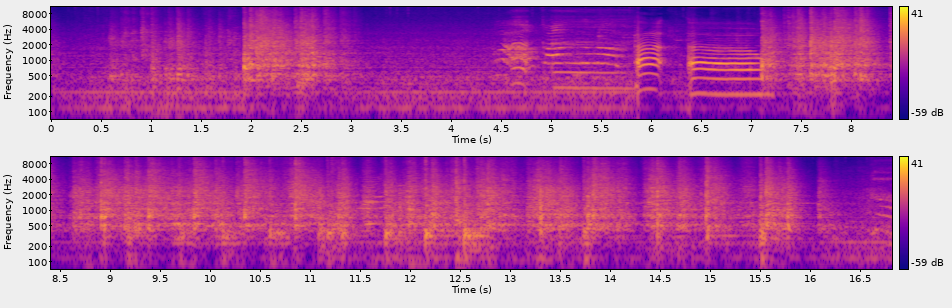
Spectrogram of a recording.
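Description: Metal items rattling and clattering in a stove's storage drawer as a toddler rummages in it, in quick irregular knocks. Toddler babbling in the middle, between the two stretches of clatter.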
